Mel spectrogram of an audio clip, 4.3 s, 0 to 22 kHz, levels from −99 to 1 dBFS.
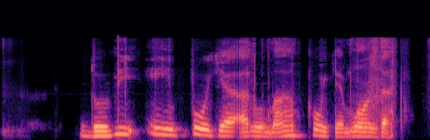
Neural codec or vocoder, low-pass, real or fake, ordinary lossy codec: codec, 16 kHz, 2 kbps, X-Codec, HuBERT features, trained on LibriSpeech; 7.2 kHz; fake; AAC, 32 kbps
